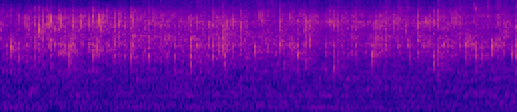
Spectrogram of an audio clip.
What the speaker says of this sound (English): that's a trickle of water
